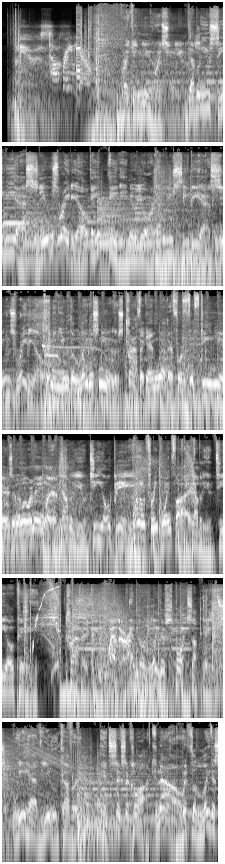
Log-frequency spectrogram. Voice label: Eng US Dynamisch

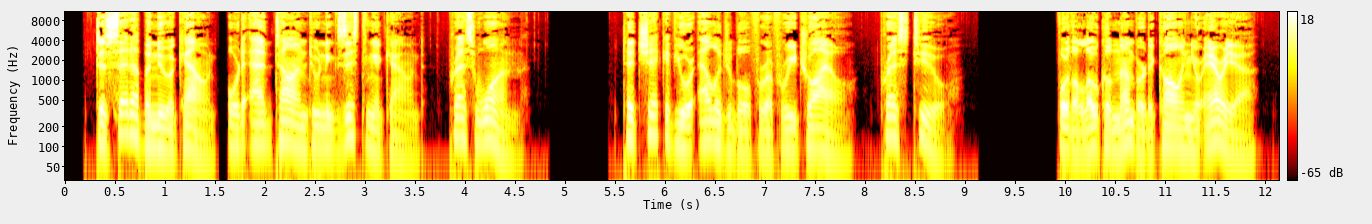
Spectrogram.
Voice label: Eng US Kommentar Freundlich

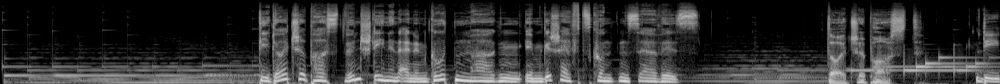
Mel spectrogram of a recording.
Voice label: Werbung Freundlich

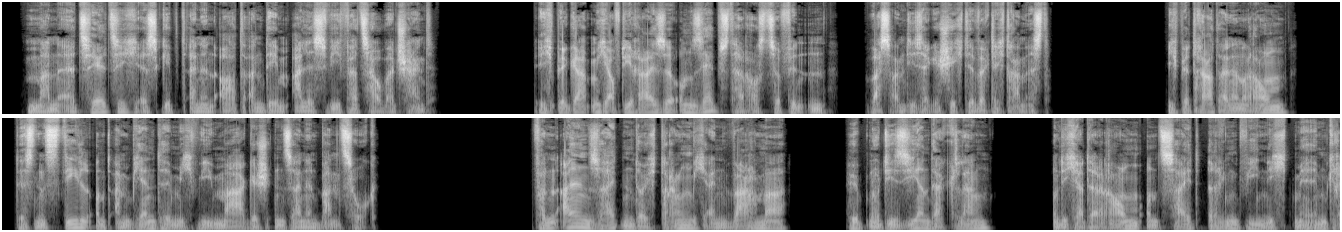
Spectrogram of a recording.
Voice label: Schauspiel Cool

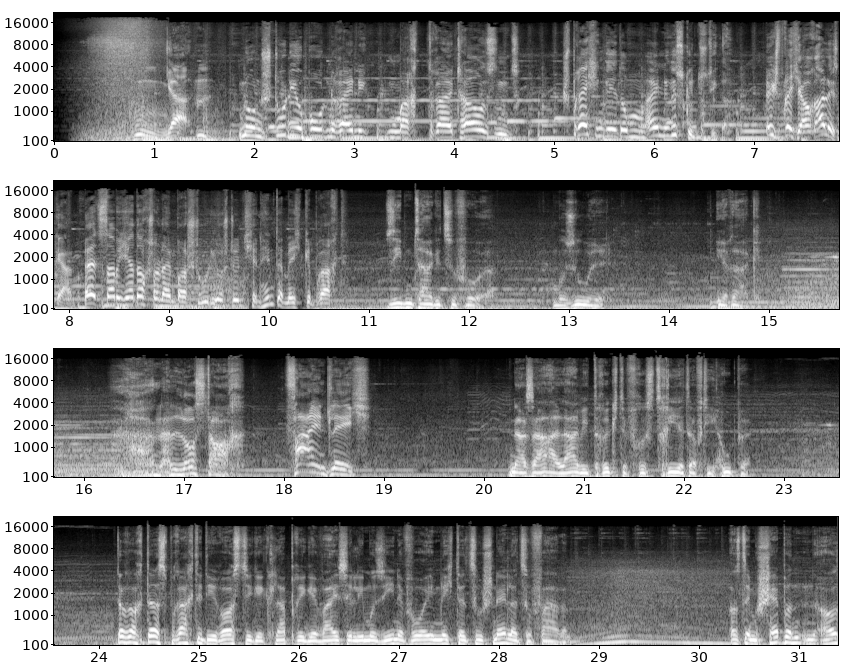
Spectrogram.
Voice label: Schauspiel Variabel

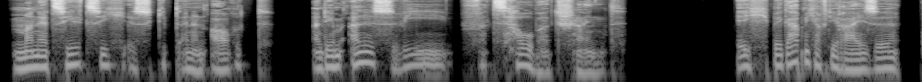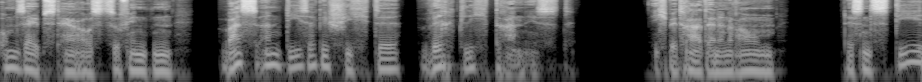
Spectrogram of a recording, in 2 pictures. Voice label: Schauspiel Sanft

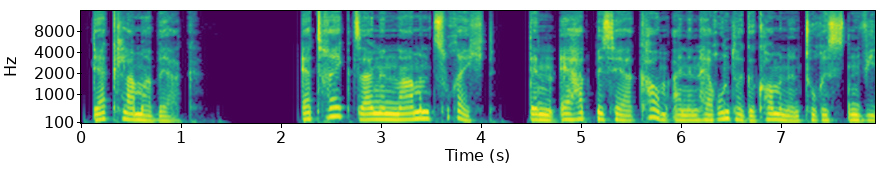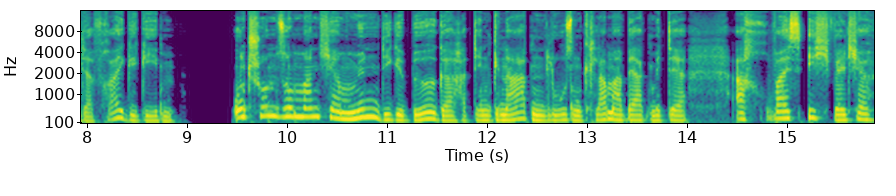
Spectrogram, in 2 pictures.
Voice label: Kommentar Neutral

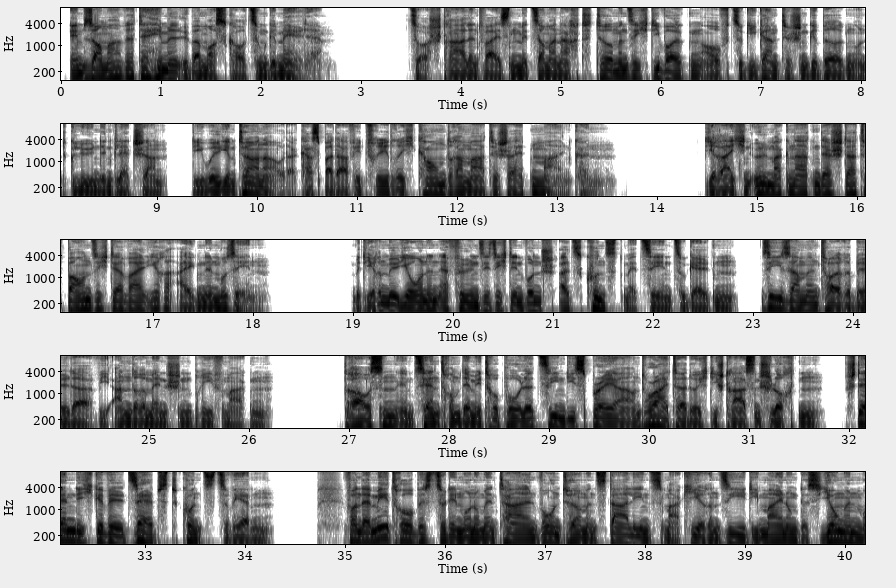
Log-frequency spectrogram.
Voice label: Kommentar Neutral

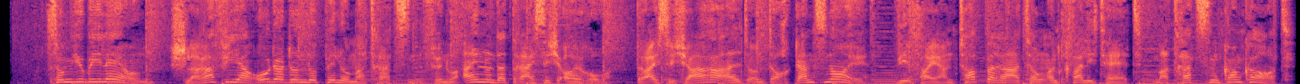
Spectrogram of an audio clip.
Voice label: Fremdtake Dynamisch

